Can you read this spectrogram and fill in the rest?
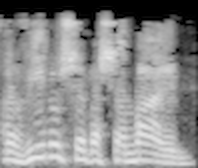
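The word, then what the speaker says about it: Avinu Shebashamayim: Avinu Sebastia Magim. Is that correct? The pronunciation? How's my pronunciation there? Did I get that? – Not exactly. – Okay. – It's Avinu Sebashamayim.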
